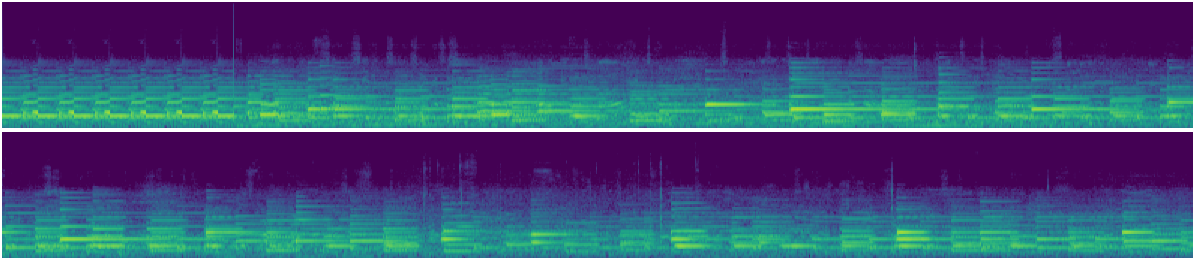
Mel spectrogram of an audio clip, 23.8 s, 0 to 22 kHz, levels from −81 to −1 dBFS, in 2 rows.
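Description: The audio opens mid-fault with a broken-record loop: a fragment of about 360 ms repeats exactly, five times back to back, from 0.00 to 2.32 s, and whatever should have played there is lost. A stalled player or stream is the likely cause. Unlike an echo, each repeat is identical and doesn't decay.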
